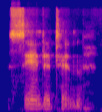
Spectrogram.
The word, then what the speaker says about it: Sanditon: on this podcast quiet and still message sanditin is spelled s-a-n as in Knight d as in dog i t o n sanderton yes Kim it's always good to talk about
